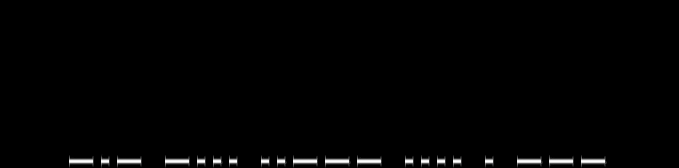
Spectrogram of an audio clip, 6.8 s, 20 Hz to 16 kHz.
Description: Morse code, heard as a keyed tone, about 17 wpm, 700 Hz. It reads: KB2HEO
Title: Speed Racing - USA 2x3 Call Signs 15wpm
